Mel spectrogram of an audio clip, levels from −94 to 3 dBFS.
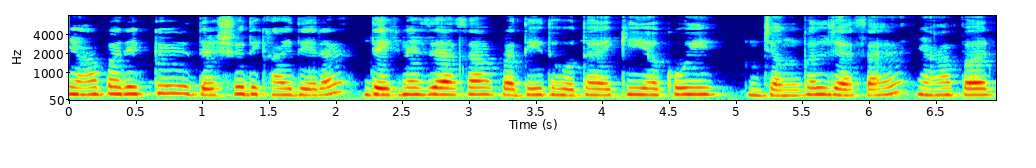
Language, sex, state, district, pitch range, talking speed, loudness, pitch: Hindi, female, Uttar Pradesh, Hamirpur, 215-235 Hz, 200 wpm, -16 LUFS, 230 Hz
